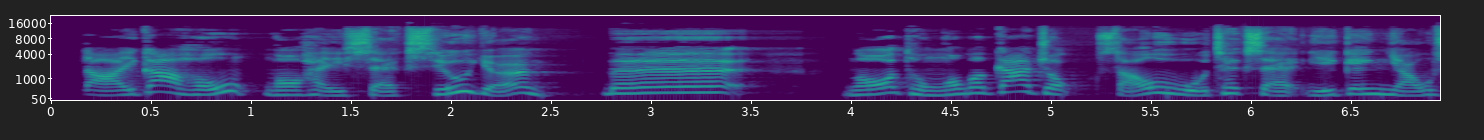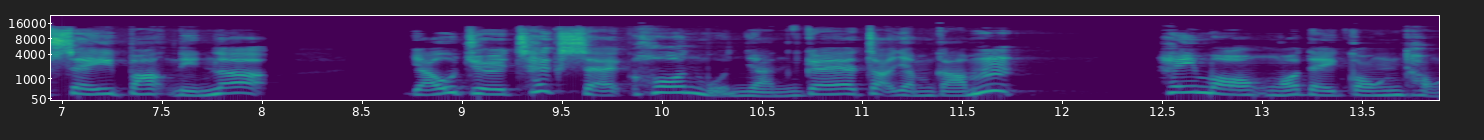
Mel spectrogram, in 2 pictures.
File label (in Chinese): 卡通 动物声 小羊; 石小羊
